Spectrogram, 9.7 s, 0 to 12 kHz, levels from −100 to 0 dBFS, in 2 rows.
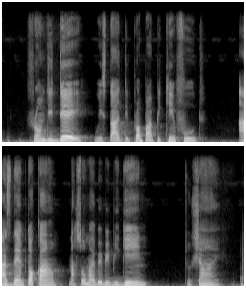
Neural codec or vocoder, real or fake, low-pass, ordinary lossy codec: none; real; 10.8 kHz; none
